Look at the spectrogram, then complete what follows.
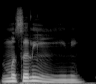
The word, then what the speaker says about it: Mussolini: thank God we weren't bro I will sing Mussolini it's actually pronounced Mussolini yeah to me was the goofiest fascist yeah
